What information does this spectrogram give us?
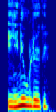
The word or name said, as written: eneulykke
